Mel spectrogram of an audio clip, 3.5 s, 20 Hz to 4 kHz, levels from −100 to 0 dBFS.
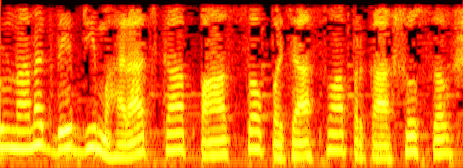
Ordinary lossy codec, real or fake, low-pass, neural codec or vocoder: none; real; 3.6 kHz; none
